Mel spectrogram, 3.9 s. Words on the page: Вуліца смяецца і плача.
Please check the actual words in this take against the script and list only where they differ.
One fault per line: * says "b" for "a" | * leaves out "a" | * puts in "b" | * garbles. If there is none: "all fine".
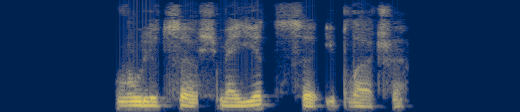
all fine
